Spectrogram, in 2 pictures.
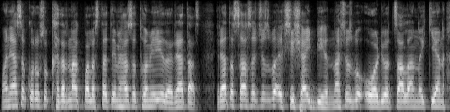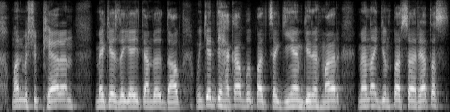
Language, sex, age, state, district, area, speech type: Kashmiri, male, 18-30, Jammu and Kashmir, Anantnag, rural, spontaneous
